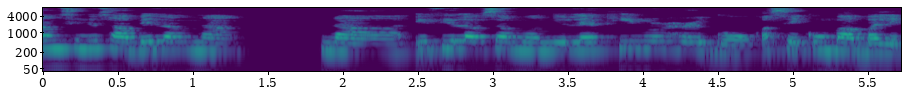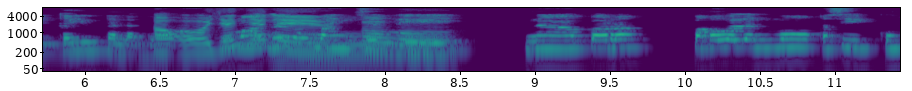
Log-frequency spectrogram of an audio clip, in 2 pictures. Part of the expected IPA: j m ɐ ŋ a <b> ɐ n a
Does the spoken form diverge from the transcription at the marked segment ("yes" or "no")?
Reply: yes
